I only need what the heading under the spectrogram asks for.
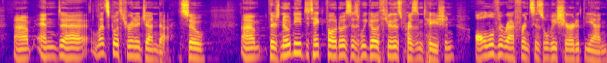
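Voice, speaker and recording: A man at a fairly quick pace with ordinary pitch variation, on a very clean recording with a silent background, dry and close with no echo. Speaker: security professional. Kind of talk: conference talk. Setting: stage with audience. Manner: fast; halting, many fillers.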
